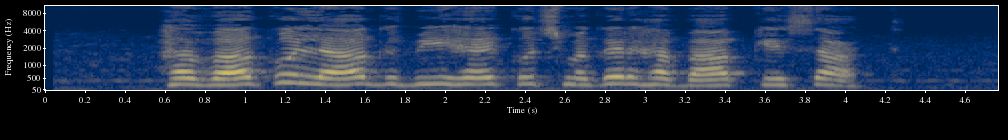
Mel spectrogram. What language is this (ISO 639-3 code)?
urd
